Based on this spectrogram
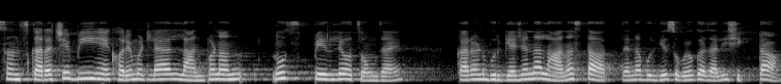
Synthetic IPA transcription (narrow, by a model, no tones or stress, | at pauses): sə̃w̃skaɾat͡ɕebiːɦɛ̃kʰəɾẽm̤əʈljalanpəɳanuːt͡speɾljeɔt͡sõŋkd͡zaj | kaɾəɳbʱuɾɡjad͡ʑanːalanəst̪at̪ːjanːabuɾɡesəɡɭoɡəd͡zaliːɕikt̪a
